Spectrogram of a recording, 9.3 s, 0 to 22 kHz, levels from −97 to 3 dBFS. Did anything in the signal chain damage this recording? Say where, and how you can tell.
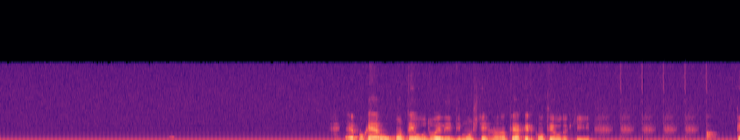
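Yes. Video or display buzz runs through the whole speech clip, picked up in the analogue wiring. It is a steady 60 Hz field-rate buzz with hash above it, roughly 25 dB below the speech. Mains hum is a cleaner tone, without that raspy upper edge.

At playback, the disc is a CD stuck on one turn from 7.76 to 8.83 s. A 268 ms slice of speech repeats four times, with a brief mute at each laser jump. That regular, identical looping distinguishes it from network packet-loss repeats, which vary.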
